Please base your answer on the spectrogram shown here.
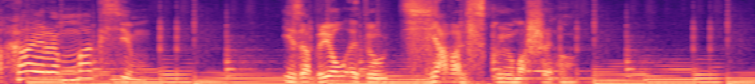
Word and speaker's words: Максим: А Хайрам Максим изобрел эту дьявольскую машину. Правда, ее называли потом с другим ударением. Хайрам Максим.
